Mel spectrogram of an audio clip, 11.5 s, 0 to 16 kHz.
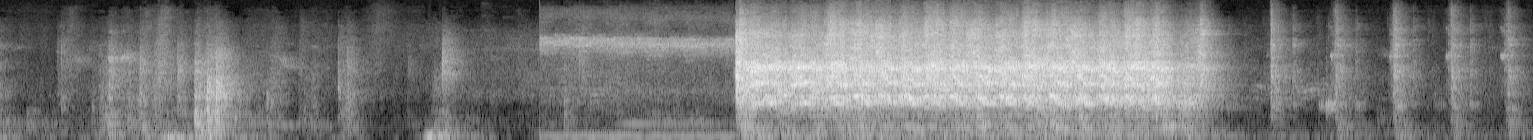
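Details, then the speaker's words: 1946 Chevy pickup with a mystery 350 small block on jumper leads: starter churns hard about three seconds with no firing. The battery is flat and a lead was left unplugged from the distributor cap, which may be why there is no spark. "I haven't plugged this into the the distribut a cap so that may have some bearing on why I don't have any spark or it won't fire aside from the flat battery"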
